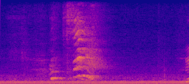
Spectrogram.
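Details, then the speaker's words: A young girl's single quick sneeze over a steady background hum; afterwards an adult scolds her for not sneezing into a tissue or mask and gives her a tissue. "يا شيلي عطاسي في يا بنت المنديل. يا بنت المفروض بنعطس في المنديل. يا بنتي حرام عليكي غرقتينا."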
